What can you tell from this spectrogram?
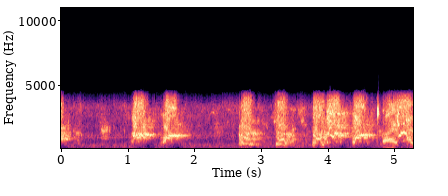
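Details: Rat terrier playing with another dog, giving sharp yips and short barks in quick bursts roughly every half second, with a person speaking and cheering in the background.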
